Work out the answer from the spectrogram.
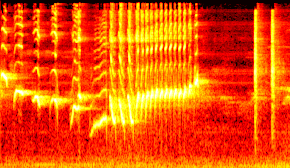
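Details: White-rumped shama ('gacor' murai batu) singing to provoke other shamas: loose whistled notes lead into a fast, even trill of about fifteen rising notes, followed by silence and two sharp clicks.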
